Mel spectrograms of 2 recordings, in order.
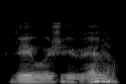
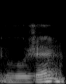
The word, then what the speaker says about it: Vogel: Alors, à l'alsacienne, en Alsace, francisé, on peut prononcer Vogel, il y en a pas mal dans ma région, comme nom de famille, hein, donc ça veut dire oiseau tout simplement, ou à l'allemande Vogel, mais on a en néerlandais le G se prononce R, donc on dit Vogel.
